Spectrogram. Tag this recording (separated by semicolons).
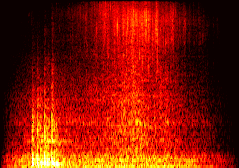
bike-passage; bike; rider; bicycle; passing; road-cycling; terrestrial; approach; passage; cycle; pedaling; ride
